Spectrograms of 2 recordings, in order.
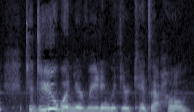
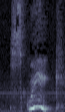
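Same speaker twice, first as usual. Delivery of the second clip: very high mouse voice; a single high-pitched squeak; storybook mouse squeak; 10 semitones higher than usual. Acted. Reader answers what the mouse said, high squeak.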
